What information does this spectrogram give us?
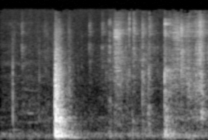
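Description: A door is shut and then locked, giving two distinct solid thuds about a second apart, the first louder, with quiet background and no speech.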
